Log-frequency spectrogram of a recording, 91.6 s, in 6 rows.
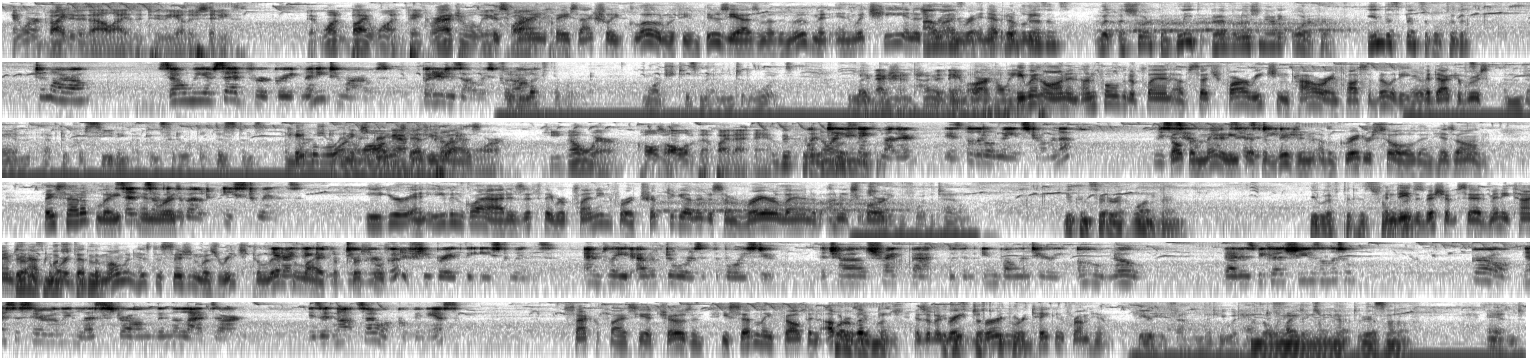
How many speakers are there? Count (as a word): five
